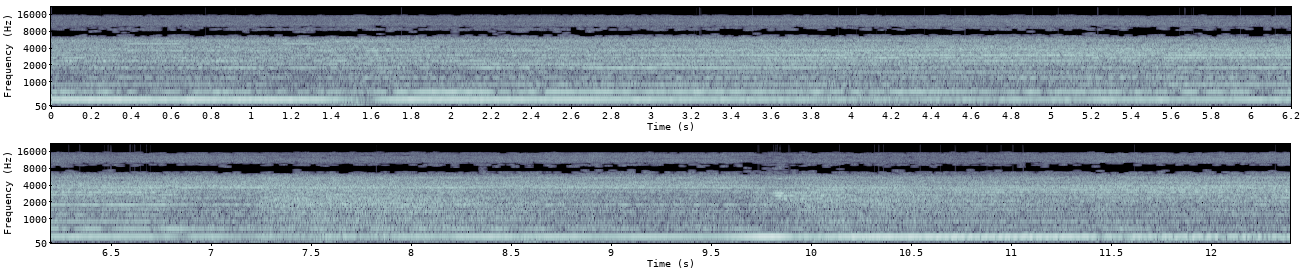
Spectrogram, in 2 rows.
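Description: Air-cooled spindle of an FLDM2030 CNC router running with a steady whine as the bit cuts grooves in an MDF sheet. A rougher cutting noise swells for a few seconds past the middle, with a brief louder bump late on.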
